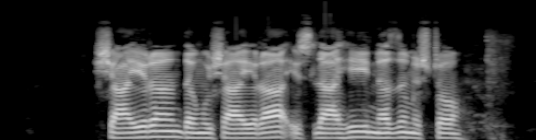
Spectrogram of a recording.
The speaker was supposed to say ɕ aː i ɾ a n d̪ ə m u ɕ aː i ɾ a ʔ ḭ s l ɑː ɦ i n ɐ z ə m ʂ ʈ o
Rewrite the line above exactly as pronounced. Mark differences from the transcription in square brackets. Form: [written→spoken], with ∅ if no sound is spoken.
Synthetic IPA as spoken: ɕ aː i ɾ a n d̪ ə m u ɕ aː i ɾ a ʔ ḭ s l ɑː ɦ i n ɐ z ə m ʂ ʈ o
